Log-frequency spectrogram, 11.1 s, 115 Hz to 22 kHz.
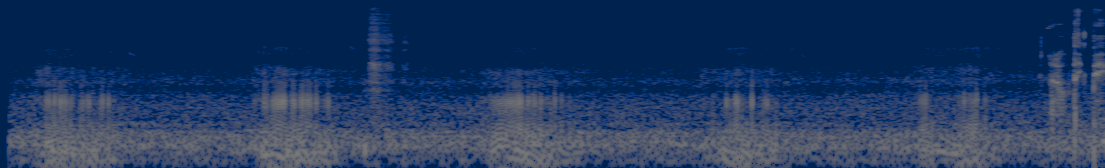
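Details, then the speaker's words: Baby boy snoring while asleep: soft, rough snoring sounds with each breath, about 27 breaths a minute, over faint room noise. "are supposed to snore. But this one does."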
